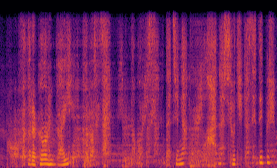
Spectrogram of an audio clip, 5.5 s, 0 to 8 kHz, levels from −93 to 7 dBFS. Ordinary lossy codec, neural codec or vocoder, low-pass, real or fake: none; codec, 16 kHz in and 24 kHz out, 0.6 kbps, FocalCodec, streaming, 4096 codes; 7.2 kHz; fake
